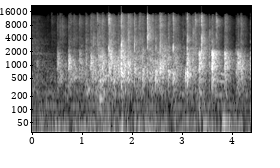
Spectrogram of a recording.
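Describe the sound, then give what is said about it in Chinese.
Applause at a church gathering, a brisk run of many claps from a small group that starts after a short pause and stays fairly even and moderately loud. “新福通常在聚会中没有鼓掌的习惯。”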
